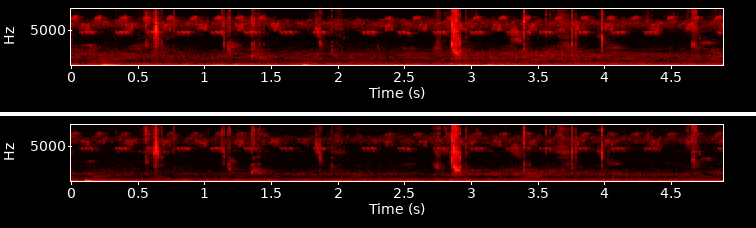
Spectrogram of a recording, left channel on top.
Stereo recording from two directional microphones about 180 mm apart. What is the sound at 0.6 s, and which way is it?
Patter, 5° right (ahead or behind).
